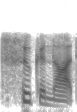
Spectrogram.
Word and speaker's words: Sucanat: It's called, well, I call it Sucanat. It's spelled S-U-C-A-N-A-T.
